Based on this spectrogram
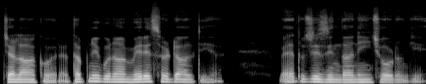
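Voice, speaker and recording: A man's voice: medium pitch, little pitch movement, vocal fry, clean tone, dry recording, studio quality, natural voice. Man reading as a furious scheming older sister. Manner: angry shouting threats.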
